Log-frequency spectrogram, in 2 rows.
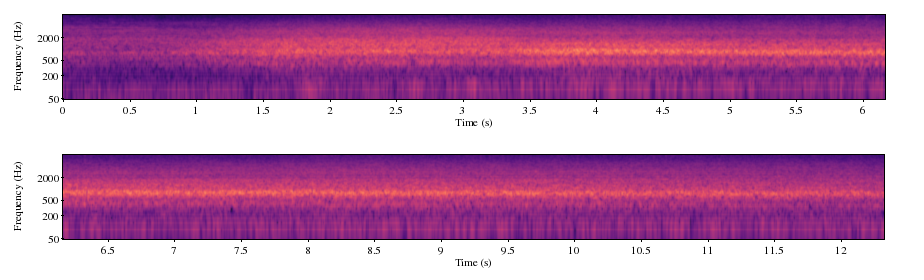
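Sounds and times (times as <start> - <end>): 
football fans cheering for a goal: 0.0 - 12.3.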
